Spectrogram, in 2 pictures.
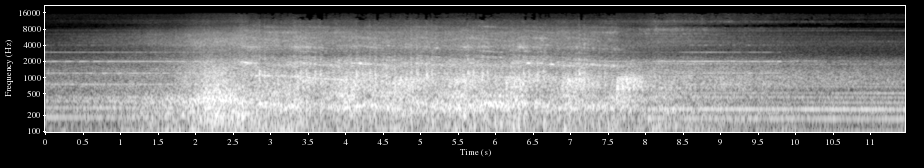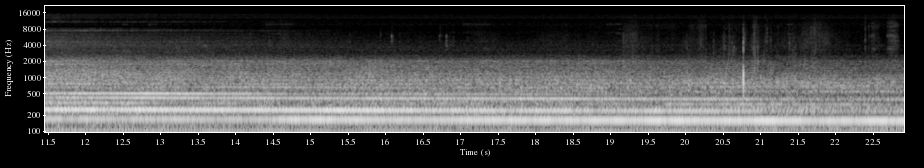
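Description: Dutch level-crossing warning bell ringing steadily as an InterCity train passes at speed, the rush and clatter of its wheels on the rails loud for about six seconds. The bell stops about ten seconds in, shortly after the train has gone, and a low steady hum remains as the barriers rise.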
